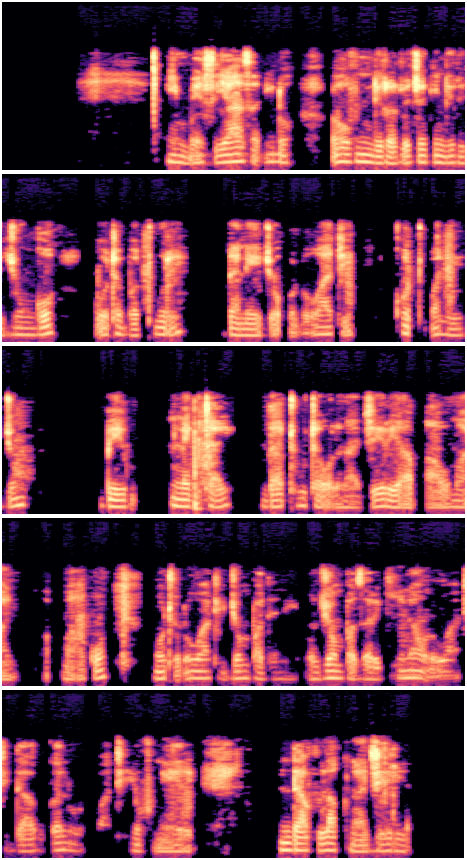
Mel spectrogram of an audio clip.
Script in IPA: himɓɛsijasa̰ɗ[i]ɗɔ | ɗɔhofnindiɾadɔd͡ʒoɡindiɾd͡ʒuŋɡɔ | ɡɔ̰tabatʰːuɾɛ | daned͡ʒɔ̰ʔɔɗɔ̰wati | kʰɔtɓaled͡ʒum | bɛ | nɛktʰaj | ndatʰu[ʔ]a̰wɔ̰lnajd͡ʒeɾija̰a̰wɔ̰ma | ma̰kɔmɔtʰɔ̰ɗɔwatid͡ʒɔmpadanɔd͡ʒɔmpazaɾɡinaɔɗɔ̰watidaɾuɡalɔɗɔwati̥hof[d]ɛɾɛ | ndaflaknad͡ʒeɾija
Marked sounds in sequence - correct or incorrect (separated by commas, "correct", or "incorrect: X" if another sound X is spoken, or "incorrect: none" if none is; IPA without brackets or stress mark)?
correct, incorrect: t, incorrect: n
